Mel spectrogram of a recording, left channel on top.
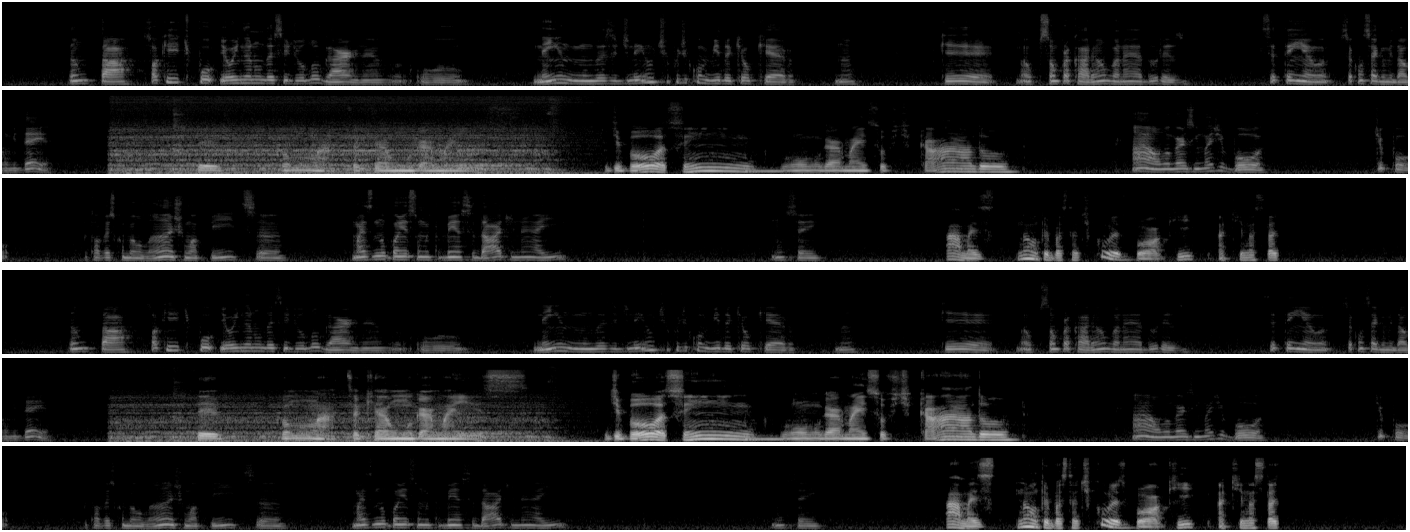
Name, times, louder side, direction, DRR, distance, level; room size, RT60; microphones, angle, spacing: voice 1, 0.7-4.7 5.3-8.0 8.3-8.6 9.4-11.9 12.6-14.6 25.4-26.7 27.8-28.2 29.0-31.0 31.6-33.8 35.8-36.4, left 2 dB, 50° left, 1.8 m, -39 dB
sound 1, 15.1-20.1, left 2 dB, 25° left, 1.4 m, -37 dB
voice 2, 16.8-19.2 20.1-24.2 37.6-40.9, right 4 dB, 70° right, 0.6 m, -28 dB
head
